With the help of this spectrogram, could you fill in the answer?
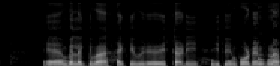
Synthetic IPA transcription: bɛlɛkibaɛk̚ʈibisʈaɖizituimpɔɾʈeɳʈna

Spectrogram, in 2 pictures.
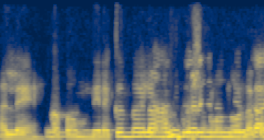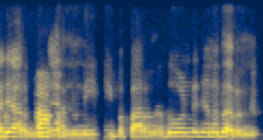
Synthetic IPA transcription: ɐlːeɐpːɐmninɐkːe̞nd̪aːjilaːnɐbʂɐŋːɐɭonːuoɖɐpkaːɾjɐɐraɐnːunipːoːpɐrɐɲːɐðɨko̞ɳɖɨɲaːnɐðɐriɲːṵ

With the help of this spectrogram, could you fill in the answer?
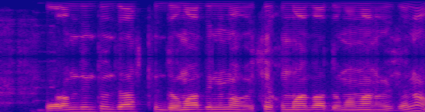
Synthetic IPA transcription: bɔɾɔmd̪int̪uzastʰd̪omat̪inimaɦojsɛxumjbad̪omamanɦojsʰɛnɔ

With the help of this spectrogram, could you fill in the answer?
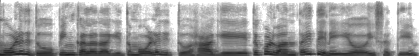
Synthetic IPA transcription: umbɐɔɭːed̪it̪ːupiŋɡkɐlːɐd̪aːɡit̪umbɐɔɭːed̪it̪ːuɦaːɡet̪ɐkːɔɭuʋaːnt̪ɐjit̪ːeːneioisɐt̪ːi

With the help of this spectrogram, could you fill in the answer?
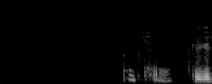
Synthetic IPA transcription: atːɕʰa̰kikit͡ɕ

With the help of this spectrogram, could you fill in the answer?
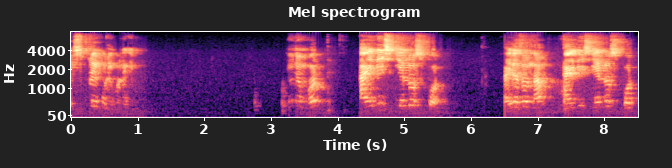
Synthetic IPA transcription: kspɹɛkoɹibɔlaɡibɔ | unɔmbɔɹ | ajdisiɛlospɔt̚ | ajɾasɔɹnamajdisɛlɔspɔt

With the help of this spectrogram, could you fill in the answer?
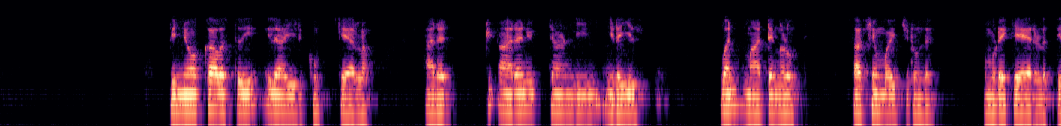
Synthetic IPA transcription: pinːo̞ːkːɐːʋɐst̪ʰɐilaːjiɾikʲːumke̞ːɾɐɭɐm | aːɾɐnutːaːɳɖiniɽɐjil | ʋɐnmaːtːɐŋːɐɭum | saːkʂjɐmʋɐɻit͡ɕːiʈːuɳɖɨ | nɐmːuɽeke̞ːɾɐɭɐt̪ːil

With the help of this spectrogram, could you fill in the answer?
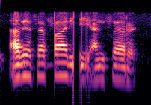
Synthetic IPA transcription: ɐ̰ðesɐfaːɾiɐ̰nsaɾ

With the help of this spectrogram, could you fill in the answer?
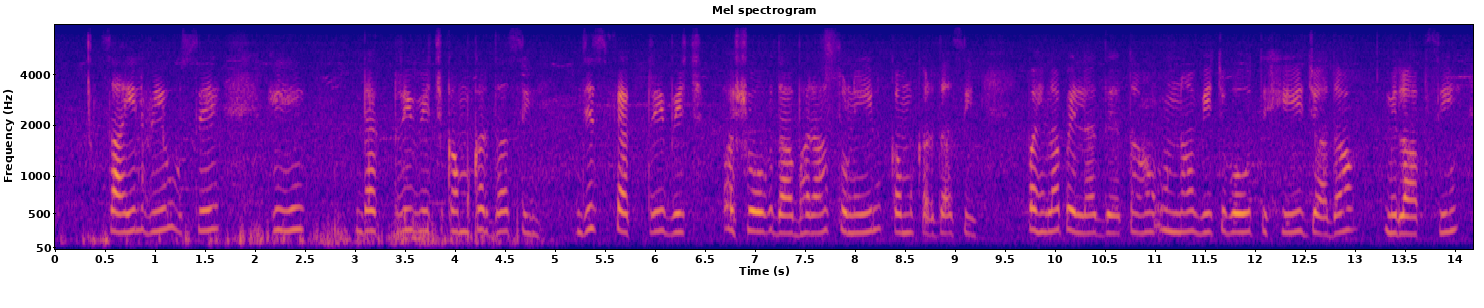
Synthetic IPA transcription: saːɦɪlbʱiʊseɦi | ɖɛːk̚ʈəɾiʋɪt͡ʃkəmkəɾd̪asi | d͡ʒɪspʰɛːk̚ʈəɾiʋɪt͡ʃ | əʃoːkd̪abʱəɾasʊniːlkəmkəɾd̪asiː | pəɦɪlapəɦɪlad̪eːt̪aʊnãʋɪt͡ʃbəɦʊt̪hid͡ʒjaːd̪a | mɪlaːbsiː

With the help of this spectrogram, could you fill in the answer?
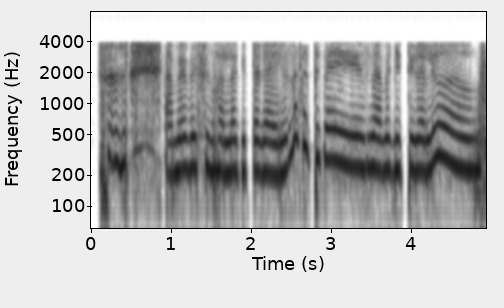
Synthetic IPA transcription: ɐmebesibʱɐlːɐɡiʈ̪ːɐɡaːjlunasɐt̪ːipɐjɐmed͡ʒit̪ːiɡɐlːu

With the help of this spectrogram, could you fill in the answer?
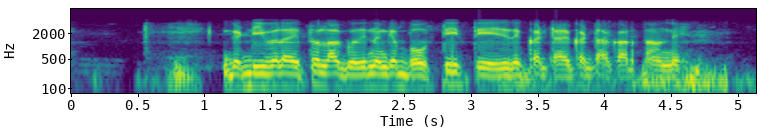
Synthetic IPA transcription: ɡəɖːiːʋəlaːɪt̪ʰːõːlaɡoːd̪eːnəŋɡeːbɔːt̪iːt̪eːd͡ʒd̪eːkəʈːaːkəʈːa̰ːkəɾt̪aːʊneː

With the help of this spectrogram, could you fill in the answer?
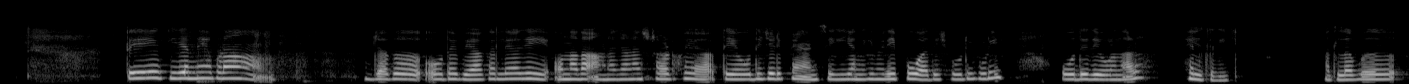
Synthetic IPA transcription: t̪eːkɪd͡ʒaːnẽːapɳaː | d͡ʒəd̪o̰ːd̪aːbɪjaːkəɾlɪjaːd͡ʒiːʔʊ̰nãːd̪a̰ːʔaːnaːd͡ʒaːɳaːsʈaːɾʈhoːja̰ːt̪eːoːd̪iːd͡ʒeːɽiːpɛːɳsiːɡiːd͡ʒãːneːkɪmeːɾiːpuːaːd̪iːt͡ʃʰoːʈiːkʊɽiː | oːd̪eːd̪eoːlna̰ːl | hɪlkɡiː | mət̪ləb

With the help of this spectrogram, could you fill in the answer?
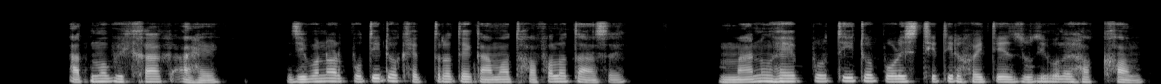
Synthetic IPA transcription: at̪mɔbixʰːakʰaɦɛ | zibɔnɔɹpɹot̪iʈɔkʰet̪ːɾɔt̪ɛkamɔt̪xɔpʰɔlɔt̪aːse | manuɦepɹot̪iʈɔpɔɹist̪ʰit̪iɹhojt̪ezuzibɔlojɦɔkʰːɔm

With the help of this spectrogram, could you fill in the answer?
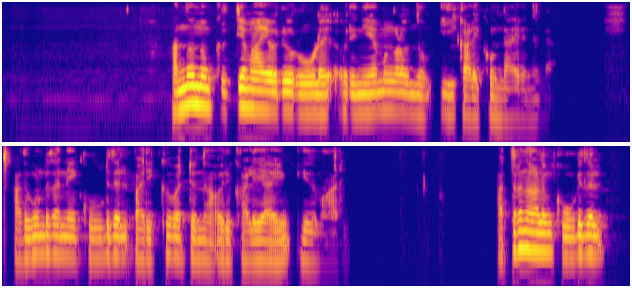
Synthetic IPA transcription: ɐnːo̞nːumkrɨt̪jɐmaːjɐoɾuruːɭɨo̞̰ɾunijɐmɐŋːɐɭo̞nːumiːkɐɭikʲːuɳɖaːjiɾunːilːɐ | ɐðuɣo̞ɳɖut̪ɐnːe̞kuːɽuðɐlpɐɾikʲːupɐtːunːɐ̰ʔo̞̰ɾukʰɐɭija̰ːjṵmiðɨma̰ːri | ɐt̪rɐnaːɭumkuːɽuðɐl

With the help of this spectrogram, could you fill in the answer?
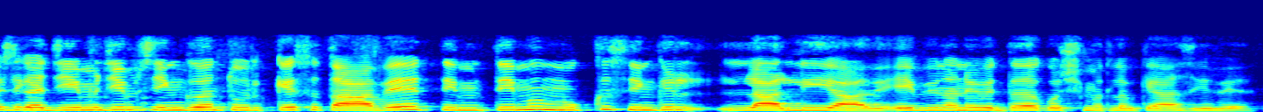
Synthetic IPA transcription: is̬iːɡaːd͡ʒiːmd͡ʒiːmsɪ̃ŋɡənt̪ʊɾkeːsət̪aːʋeːt̪ɪmt̪ɪmmʊkʰsɪ̃ŋɡlaːliːaːʋeːeːbiːʊnãːnẽːʋɪd̪aːd̪aːkʊt͡ʃʰmət̪ləb̚kɪjaːsiɡːpɪɾ

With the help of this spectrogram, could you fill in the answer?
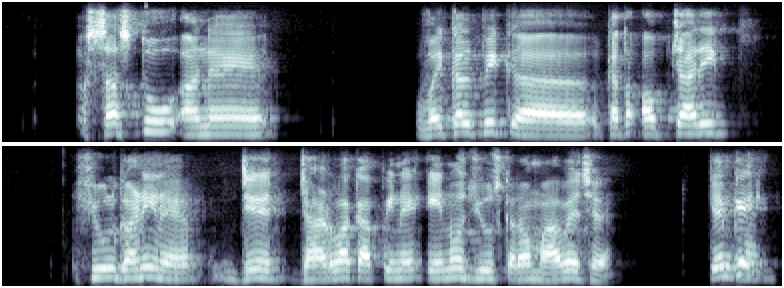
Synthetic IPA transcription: səst̪uəne | ʋəjkəlpik | kat̪oʔɔp̚t͡ʃaɾik̚ | fjulɡʱəɽ̃ined͡ʒed͡ʒʱaɽʋakapineʔenod͡ʒjuzkəɾʋamãaʋet͡ʃʰe | kɛ̃mke

